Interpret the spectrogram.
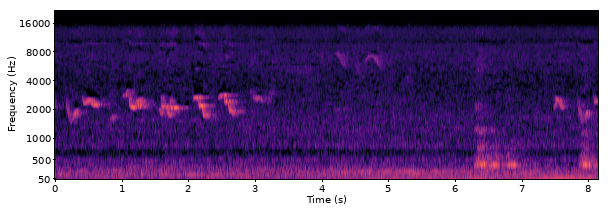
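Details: Rufous-bellied thrush singing free in the wild on 15 November 2020: a quick run of whistled, slurred notes over the first two and a half seconds, then quieter, with a steady low rumble of background noise and a couple of soft low sounds near the end.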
